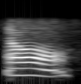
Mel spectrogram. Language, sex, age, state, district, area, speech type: Assamese, female, 30-45, Assam, Lakhimpur, rural, conversation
